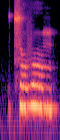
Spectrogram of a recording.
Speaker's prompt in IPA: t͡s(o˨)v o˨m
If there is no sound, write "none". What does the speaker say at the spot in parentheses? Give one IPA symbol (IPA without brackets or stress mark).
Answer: o˨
